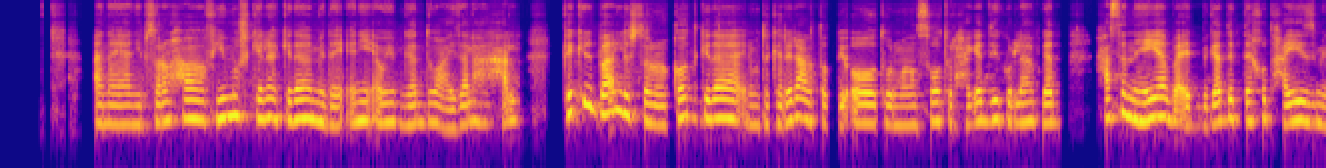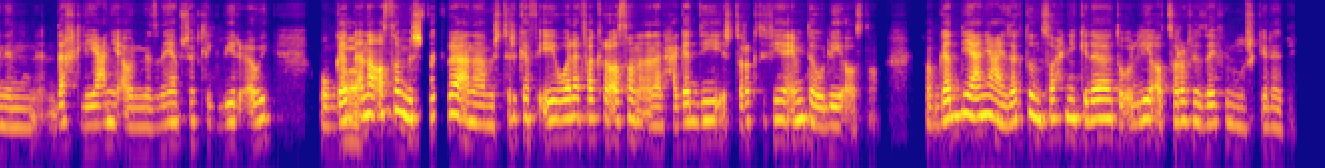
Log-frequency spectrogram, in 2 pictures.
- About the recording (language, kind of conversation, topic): Arabic, advice, إزاي أفتكر وأتتبع كل الاشتراكات الشهرية المتكررة اللي بتسحب فلوس من غير ما آخد بالي؟
- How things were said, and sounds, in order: horn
